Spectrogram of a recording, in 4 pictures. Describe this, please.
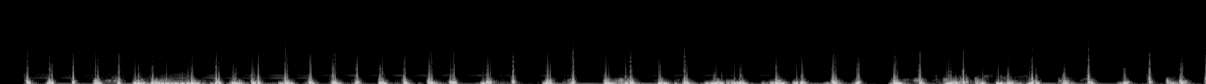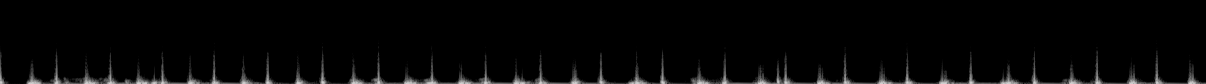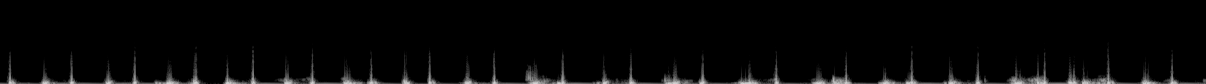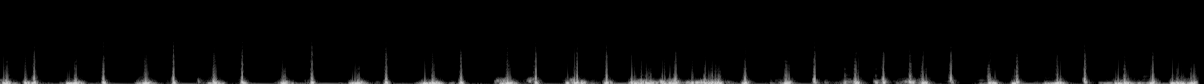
Irregular fast heartbeat
recorded with a commercially available fetal heartbeat monitor, placed on a young female adult who has heart palpitation issues after rigorous exercise.
monitor, irregular, heart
